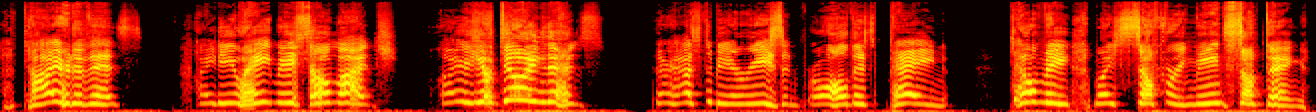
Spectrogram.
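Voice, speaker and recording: High, sobbing, heartbroken young soul. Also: slow pace, sharp tone, dry recording, exaggerated voice. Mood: desperate despair. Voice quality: high, choked-up, strained voice. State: crying. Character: distraught, heartbroken young protagonist pleading through sobs.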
